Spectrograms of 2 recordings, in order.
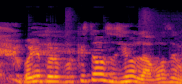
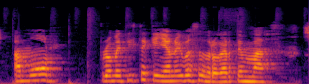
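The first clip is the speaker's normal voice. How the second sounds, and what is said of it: Man doing a woman's voice. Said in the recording (Spanish): “voz de mujer”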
